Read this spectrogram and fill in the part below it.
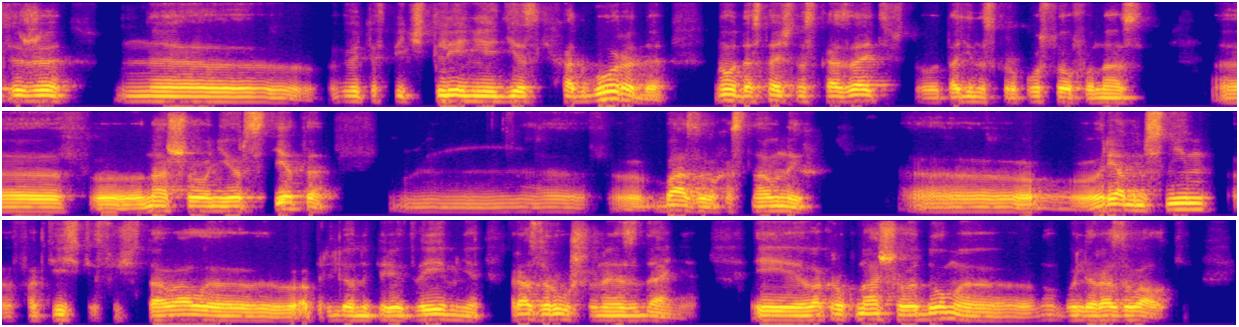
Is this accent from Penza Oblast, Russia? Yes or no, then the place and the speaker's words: no; Kaliningrad, Kaliningrad Oblast, Russia; И в 57-м году уже здесь я родился, как коренной калининградец.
